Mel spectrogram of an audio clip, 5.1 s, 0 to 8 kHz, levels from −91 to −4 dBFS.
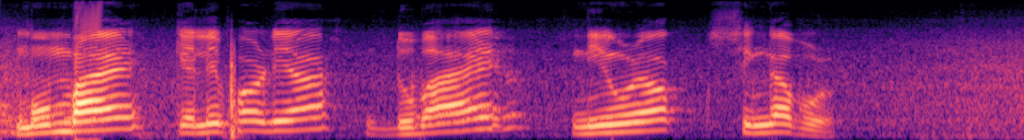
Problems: background conversations at intervals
